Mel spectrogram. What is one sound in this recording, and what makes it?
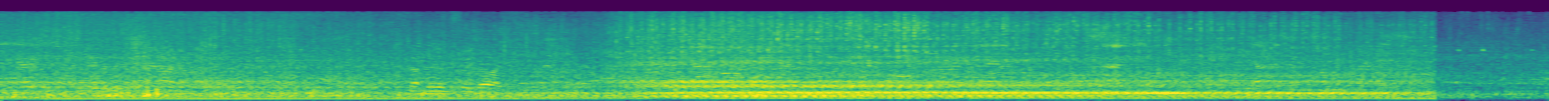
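A large truck engine rumbles and idles loudly.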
